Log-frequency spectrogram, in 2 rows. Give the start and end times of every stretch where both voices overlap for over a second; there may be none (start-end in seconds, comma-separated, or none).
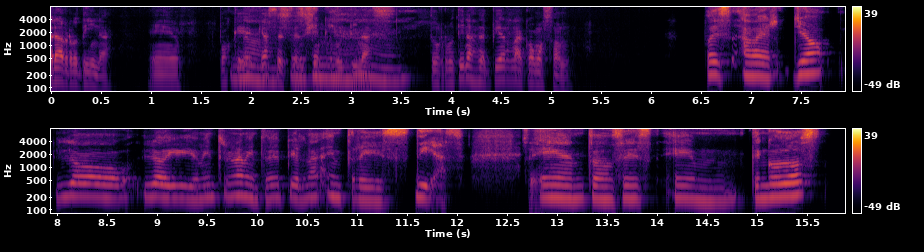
1.8-3.6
